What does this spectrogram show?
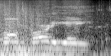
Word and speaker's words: Bombardier: More specifically, Brick with the Bombardier class mod. And yes, that is the correct way to pronounce that. It's a French name. Yes, it comes from a name.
